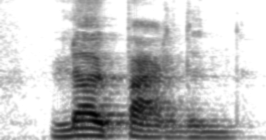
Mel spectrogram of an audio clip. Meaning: plural of luipaard
- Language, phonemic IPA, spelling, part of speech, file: Dutch, /ˈlœypardə(n)/, luipaarden, noun, Nl-luipaarden.ogg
